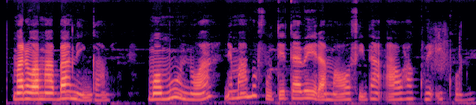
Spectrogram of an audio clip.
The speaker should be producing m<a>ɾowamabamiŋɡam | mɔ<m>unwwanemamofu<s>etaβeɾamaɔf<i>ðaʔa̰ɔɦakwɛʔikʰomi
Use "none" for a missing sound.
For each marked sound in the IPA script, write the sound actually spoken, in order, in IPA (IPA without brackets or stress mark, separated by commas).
a, m, t, i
